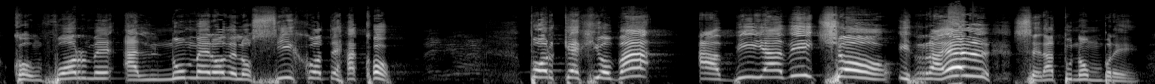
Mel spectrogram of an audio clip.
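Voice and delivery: high, loud, slow declamation; booming scripture delivery; full-force preaching. Acted. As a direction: proclaim each phrase with long stretched words.

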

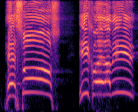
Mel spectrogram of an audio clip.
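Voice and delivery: very loud, high, sustained holler; desperate full-force shout. Acted. Blind man ignores the crowd and calls Jesus, full-force shout. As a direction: bellow each phrase, holding the last.

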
